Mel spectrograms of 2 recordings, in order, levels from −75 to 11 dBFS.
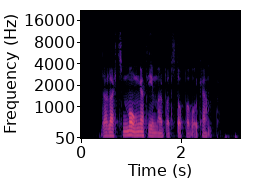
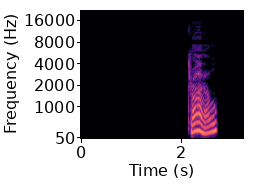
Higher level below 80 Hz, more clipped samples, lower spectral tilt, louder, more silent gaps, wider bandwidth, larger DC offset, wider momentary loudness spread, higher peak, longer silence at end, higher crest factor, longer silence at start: first, -56 dBFS vs -62 dBFS; neither; about the same, -7.5 dB/octave vs -7 dB/octave; second, -32 LUFS vs -15 LUFS; neither; second, 11.5 kHz vs 14 kHz; neither; second, 13 LU vs 20 LU; second, -12 dBFS vs -2 dBFS; second, 0.1 s vs 0.55 s; about the same, 22 dB vs 18 dB; second, 0.4 s vs 2.15 s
